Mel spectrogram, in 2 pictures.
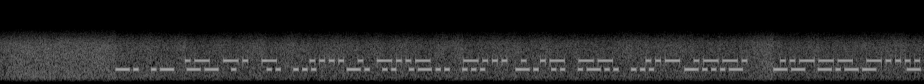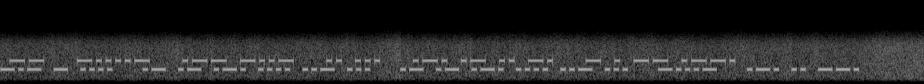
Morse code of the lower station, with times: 1.2-2.4 NAME
2.7-3.2 IS
3.5-4.8 NILS
5.2-6.5 NILS
6.8-7.4 <BT>
7.7-8.8 MY
9.1-10.4 QTH
10.7-12.9 AARHUS
13.2-15.5 AARHUS
15.8-16.4 <BT>
16.7-17.8 RIG

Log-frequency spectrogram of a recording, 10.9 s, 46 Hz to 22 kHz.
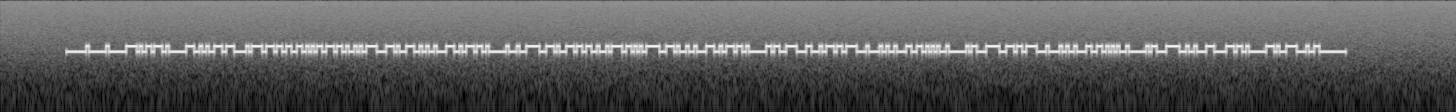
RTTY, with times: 1.4-2.0 NAME
2.1-2.4 IS
2.6-3.5 JOHN,
3.6-4.2 QTH
4.4-5.4 PERTH,
5.6-6.2 LOC
6.3-7.5 OK86BT
7.7-9.2 OK86BT.
9.3-9.9 HOW

